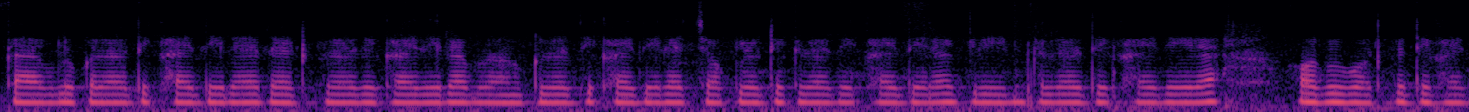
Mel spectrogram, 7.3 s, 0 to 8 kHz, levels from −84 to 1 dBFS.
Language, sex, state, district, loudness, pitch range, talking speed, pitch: Hindi, female, Chhattisgarh, Rajnandgaon, -41 LUFS, 175-180 Hz, 320 wpm, 175 Hz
